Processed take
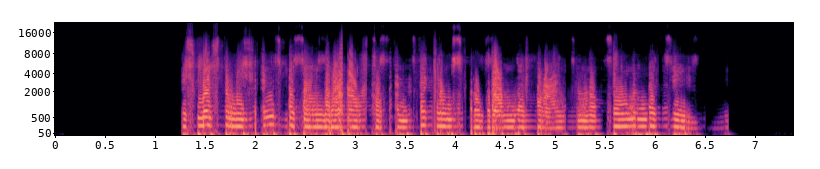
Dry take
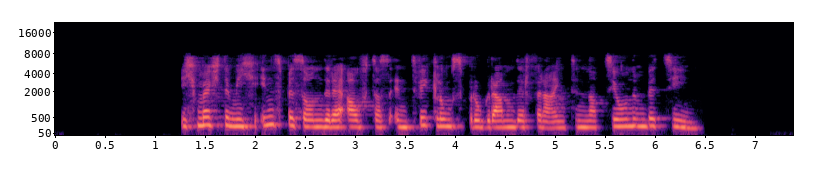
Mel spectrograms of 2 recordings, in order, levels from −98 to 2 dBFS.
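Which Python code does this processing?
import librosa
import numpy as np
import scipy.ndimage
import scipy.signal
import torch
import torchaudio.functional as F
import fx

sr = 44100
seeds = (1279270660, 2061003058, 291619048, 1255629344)

y = fx.reverse_delay(x, sr, ms=232, wet_db=-13.0)
y = fx.cheby_harmonics(y, sr, harmonics=(3, 8), levels_db=(-12, -12), full_scale_db=-11.0)
y = y * librosa.db_to_amplitude(6.0)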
